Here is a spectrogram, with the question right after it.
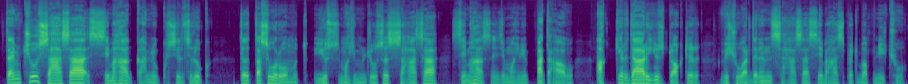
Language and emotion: Kashmiri, neutral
